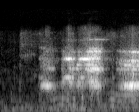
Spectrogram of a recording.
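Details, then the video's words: Backyard chickens sitting in the sun make a quick run of loud, harsh squawking notes, three bursts within under two seconds. "Backyard Chickens In The Sun"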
